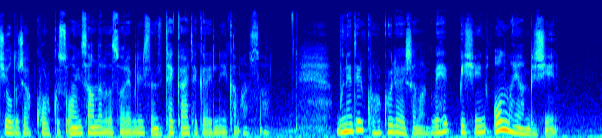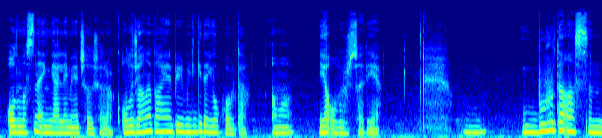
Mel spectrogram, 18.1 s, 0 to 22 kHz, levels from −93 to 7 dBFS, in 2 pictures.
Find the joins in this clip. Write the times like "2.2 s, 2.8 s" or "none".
2.4 s

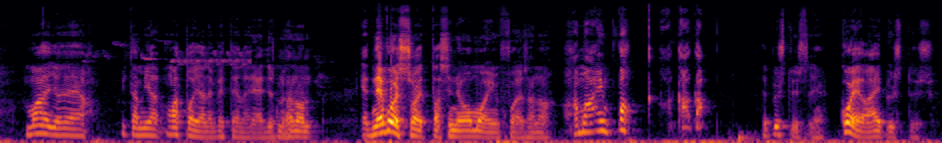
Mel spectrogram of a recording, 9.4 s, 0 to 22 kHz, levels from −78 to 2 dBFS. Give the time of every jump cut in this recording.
2.5 s

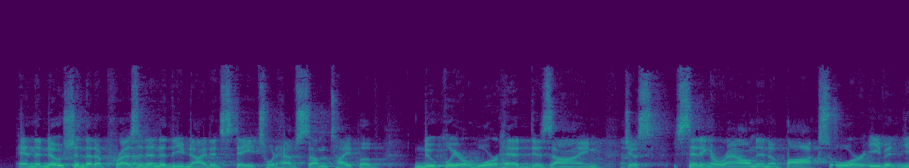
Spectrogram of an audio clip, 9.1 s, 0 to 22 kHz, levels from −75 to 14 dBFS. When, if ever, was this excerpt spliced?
6.2 s

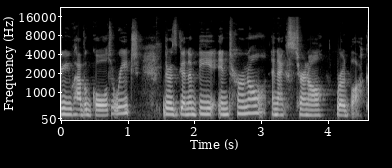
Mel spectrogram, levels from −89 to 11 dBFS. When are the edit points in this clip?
1.5 s

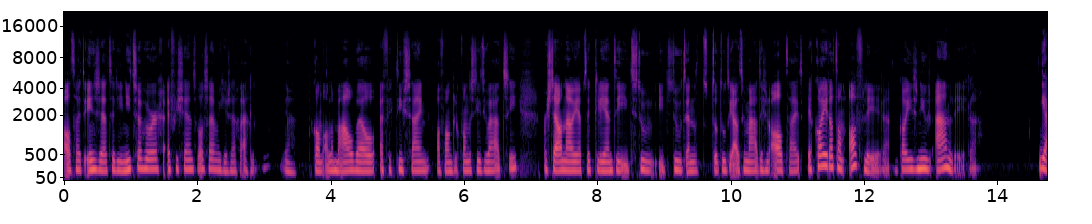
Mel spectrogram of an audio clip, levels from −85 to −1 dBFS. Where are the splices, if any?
11.1 s

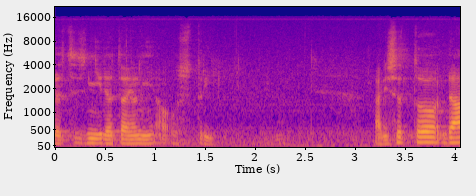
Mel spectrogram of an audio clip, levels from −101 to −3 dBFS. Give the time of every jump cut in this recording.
3.2 s

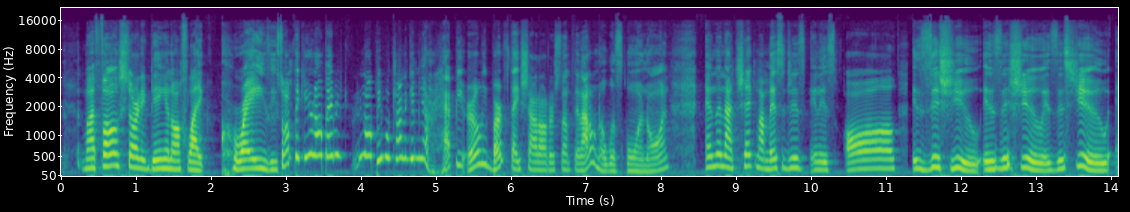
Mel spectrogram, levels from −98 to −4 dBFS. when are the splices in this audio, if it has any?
11.3 s

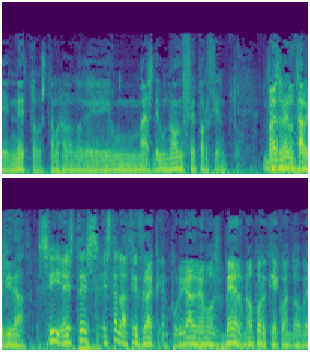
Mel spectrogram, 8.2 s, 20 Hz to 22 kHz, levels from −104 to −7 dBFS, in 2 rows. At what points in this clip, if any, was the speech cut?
6.2 s

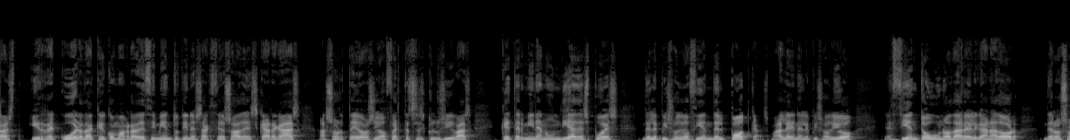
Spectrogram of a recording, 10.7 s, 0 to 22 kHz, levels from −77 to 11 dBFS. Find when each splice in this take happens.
none

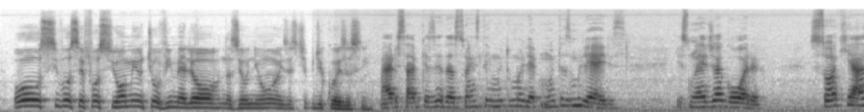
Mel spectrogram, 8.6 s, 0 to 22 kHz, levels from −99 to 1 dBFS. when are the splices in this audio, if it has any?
3.7 s

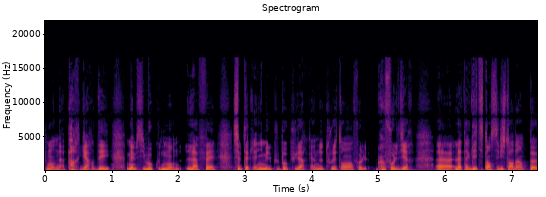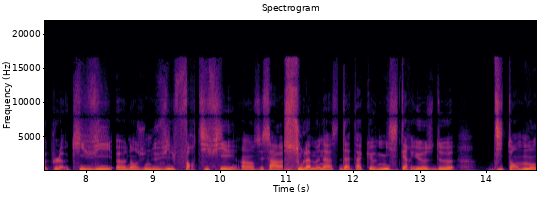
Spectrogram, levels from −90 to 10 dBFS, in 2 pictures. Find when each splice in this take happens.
10.9 s

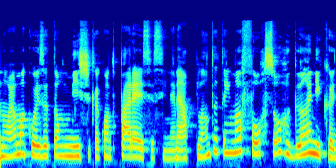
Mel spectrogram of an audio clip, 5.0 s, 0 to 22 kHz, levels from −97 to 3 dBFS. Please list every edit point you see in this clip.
2.6 s

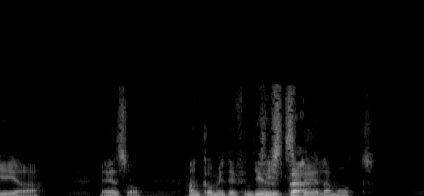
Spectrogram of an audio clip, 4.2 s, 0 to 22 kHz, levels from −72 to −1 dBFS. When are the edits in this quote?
1.2 s

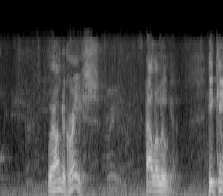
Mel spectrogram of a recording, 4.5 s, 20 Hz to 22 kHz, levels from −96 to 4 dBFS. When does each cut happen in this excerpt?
2.9 s

